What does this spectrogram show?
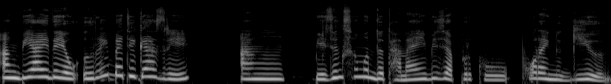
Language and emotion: Bodo, fearful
